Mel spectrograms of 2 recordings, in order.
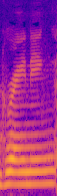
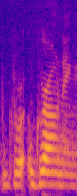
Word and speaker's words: Groening: Stephen King, Dave Barry, Ridley Pearson, Matt Groening, or Groening, as most people would pronounce his name.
